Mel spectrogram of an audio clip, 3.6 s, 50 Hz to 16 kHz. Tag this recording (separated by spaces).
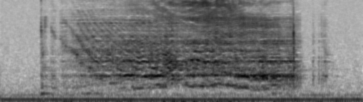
MTC500-M002-s14 coin bass guitar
